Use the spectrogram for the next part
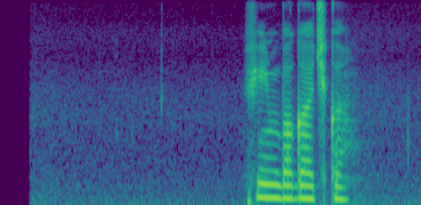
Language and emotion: Russian, neutral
